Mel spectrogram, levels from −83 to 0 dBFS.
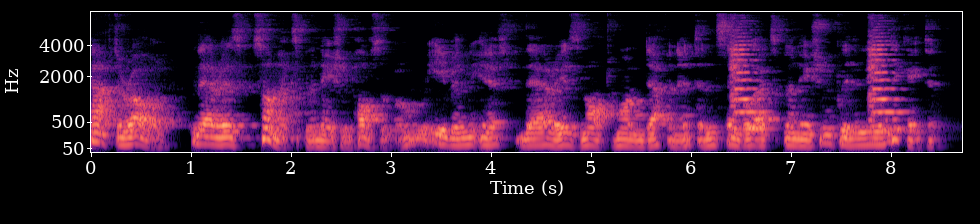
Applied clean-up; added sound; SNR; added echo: classical method WPE with log-MMSE.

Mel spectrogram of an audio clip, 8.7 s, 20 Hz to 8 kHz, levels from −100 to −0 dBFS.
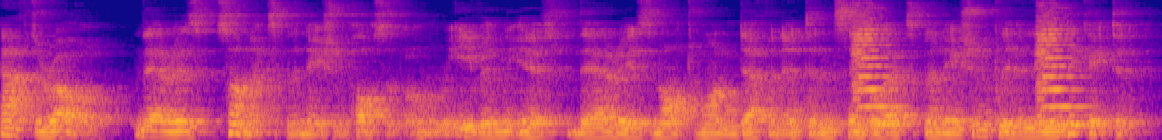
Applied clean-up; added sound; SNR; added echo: none; Bowed string instrument; 2 dB; reverberation time 0.7 s.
